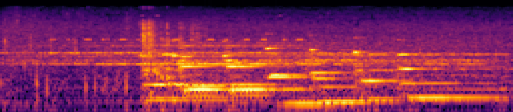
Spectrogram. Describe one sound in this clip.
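A machine plays a quick run of rising electronic tones.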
